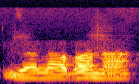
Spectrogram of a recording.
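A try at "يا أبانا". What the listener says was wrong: ইয়া জি শুনেন, ক্বালু ইয়া আবানা, লাম এটা না, আলিফ।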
